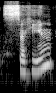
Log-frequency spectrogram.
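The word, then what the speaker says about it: Sahin: came from a uh I never say her name right it's saheen s-a-h-i-n designs I believe she sells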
